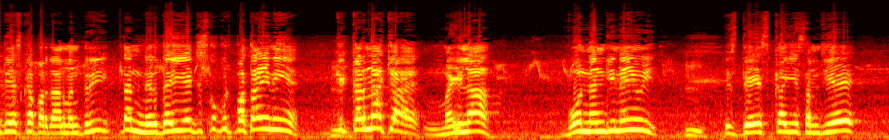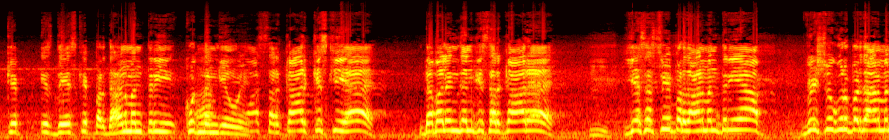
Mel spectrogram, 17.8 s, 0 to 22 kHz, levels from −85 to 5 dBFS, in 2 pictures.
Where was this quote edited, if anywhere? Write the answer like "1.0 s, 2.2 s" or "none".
1.1 s, 4.3 s, 11.5 s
